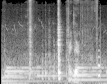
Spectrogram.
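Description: Violin strings plucked and left ringing while the instrument is being tuned, a new note sounding about three quarters of the way in, with two sharp clicks in the first second and a bit.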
